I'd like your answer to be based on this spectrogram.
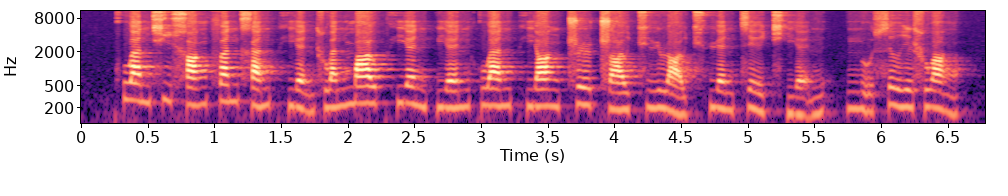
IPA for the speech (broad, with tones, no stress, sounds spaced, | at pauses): kʰ w a˥˧ n ɕ i˥˩ x ɑ˧˥ ŋ f a˥ n x a˧˥ n pʰ j ɛ̰˨˩ n ʂ w a˦ n m ɑ˥ ʊ̯ pʰ j ɛ˥˩ n p j ɛ˧˥ n k w a˥ n pʰ j ɑ˥ ŋ ʈ͡ʂ ɻ̩˥ ʈ͡ʂ ɑ˧˥ ʊ̯ t͡ɕ y˧˥ ɻ ɑ̰˨˩ ʊ̯ t͡ɕʰ ɥ ɛ˥˧ n t͡s e˥˩ ɪ̯ t͡ɕʰ j ɛ̰˨˩˦ n | n̪ ṵ˨˩ s ɹ̩˥˧ i˥˧ ʂ w ɑ˥˩ ŋ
